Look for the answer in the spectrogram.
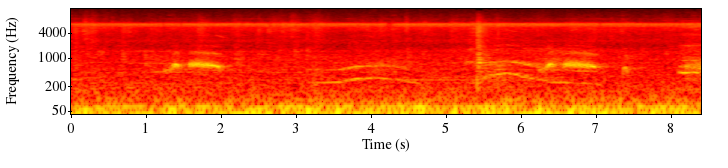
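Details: Spotted dove cooing: several soft, low, hooting phrases that rise and fall, some with a brighter overtone. A steady high insect whine runs throughout, over a low background rumble.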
